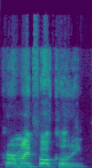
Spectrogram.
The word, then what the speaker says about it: Carmine Falcone: interesting because he talks late they talk about carmine falcone that's how you pronounce it carmine falcone they talk about how he's kind of responsible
